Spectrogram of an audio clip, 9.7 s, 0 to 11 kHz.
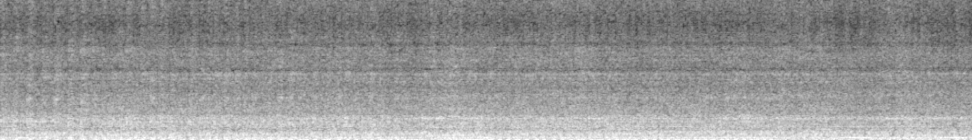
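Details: Toro CCR3000GTS single-stage snowblower, 5hp Suzuki two-stroke, on 45:1 mix of 91-octane ethanol-free fuel with stabilizer just added. It is started on choke and prime and run to circulate the fuel. Fast, even buzz at steady speed with no misses: normal running.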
